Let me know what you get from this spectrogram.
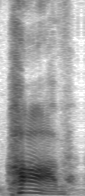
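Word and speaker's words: chav: Now the next word, agape, you see, or its Aramaic equivalent, hav. It's spelled C-H-A-V with a silent C.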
